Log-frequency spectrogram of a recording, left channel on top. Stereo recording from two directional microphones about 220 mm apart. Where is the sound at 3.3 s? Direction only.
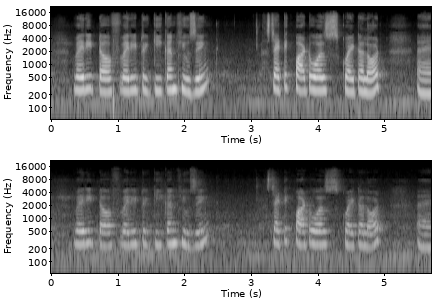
50° left (ahead or behind).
